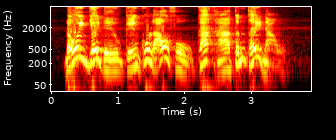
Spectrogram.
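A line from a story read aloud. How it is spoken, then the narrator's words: Threatening tone. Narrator (Vietnamese): với giọng uy hiếp hắn nói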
